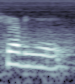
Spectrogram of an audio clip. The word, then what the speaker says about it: chevalier: across the fact that that is the way c-h-e-v-a-l-i-e-r is pronounced the chevy a so there may be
